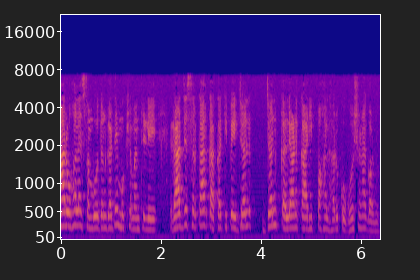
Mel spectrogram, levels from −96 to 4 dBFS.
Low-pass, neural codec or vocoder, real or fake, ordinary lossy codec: 7.2 kHz; none; real; none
